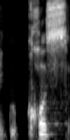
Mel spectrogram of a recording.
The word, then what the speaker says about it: Aygo X: toyota pour découvrir la iago cross même si ça s'écrit à hugo x ça se prononcer au cross on y tient chez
